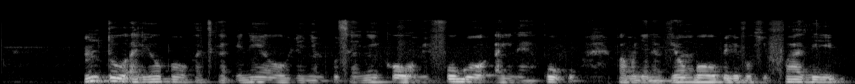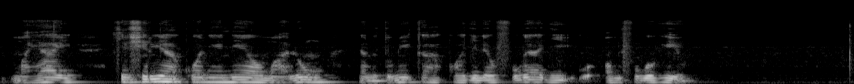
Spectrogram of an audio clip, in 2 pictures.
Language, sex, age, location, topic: Swahili, male, 25-35, Dar es Salaam, agriculture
